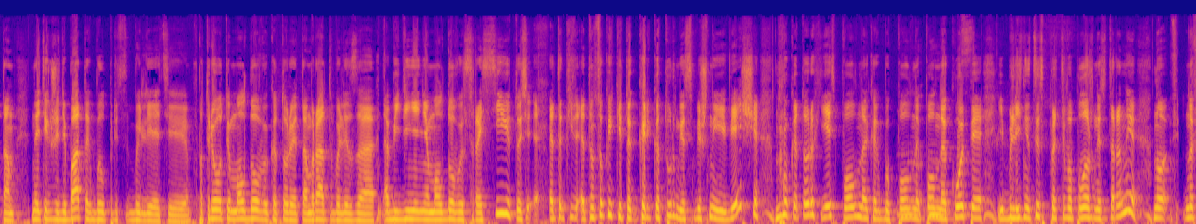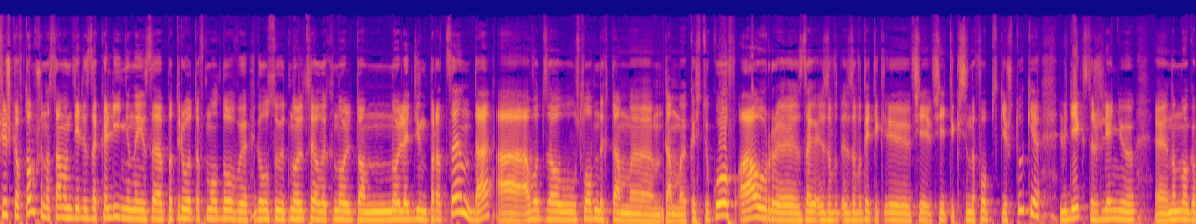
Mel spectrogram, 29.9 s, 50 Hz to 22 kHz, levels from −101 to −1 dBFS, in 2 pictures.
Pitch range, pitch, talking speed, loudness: 135-170 Hz, 150 Hz, 170 wpm, -17 LUFS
